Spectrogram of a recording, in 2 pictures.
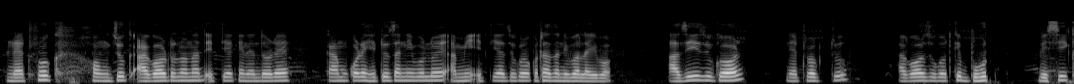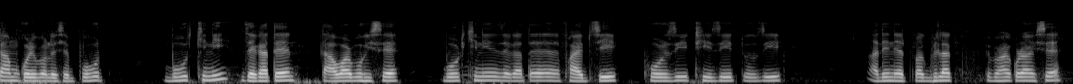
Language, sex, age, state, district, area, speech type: Assamese, male, 18-30, Assam, Sonitpur, rural, spontaneous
